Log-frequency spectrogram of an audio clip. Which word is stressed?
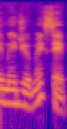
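mixtape. The stress falls on the word mixtape.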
